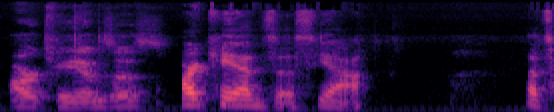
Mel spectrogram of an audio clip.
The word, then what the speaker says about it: Arkansas: If you live in Arkansas, you notice how I pronounce that state's name?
